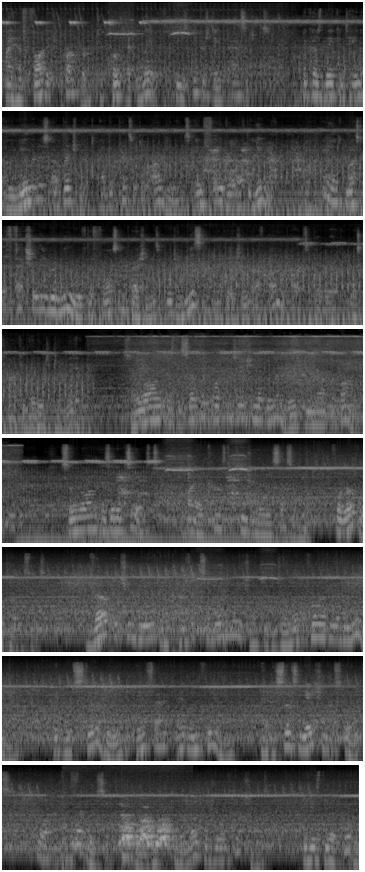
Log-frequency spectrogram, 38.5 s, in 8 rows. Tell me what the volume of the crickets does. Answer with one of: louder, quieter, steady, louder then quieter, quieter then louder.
quieter then louder.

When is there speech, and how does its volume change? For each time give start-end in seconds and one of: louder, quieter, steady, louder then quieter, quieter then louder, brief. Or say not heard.
0.0-38.4 steady.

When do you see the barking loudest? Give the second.
36 s.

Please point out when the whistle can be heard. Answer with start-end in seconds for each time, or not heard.
1.4-2.6, 21.4-22.6, 26.8-27.9.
